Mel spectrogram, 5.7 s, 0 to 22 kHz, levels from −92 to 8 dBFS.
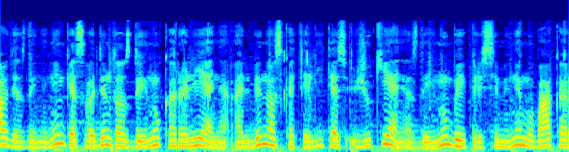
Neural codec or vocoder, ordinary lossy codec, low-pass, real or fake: vocoder, 44.1 kHz, 128 mel bands every 512 samples, BigVGAN v2; AAC, 32 kbps; 19.8 kHz; fake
